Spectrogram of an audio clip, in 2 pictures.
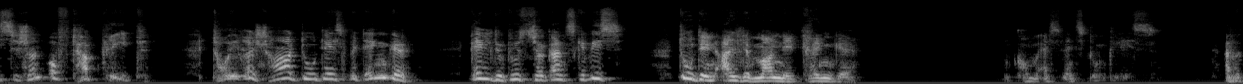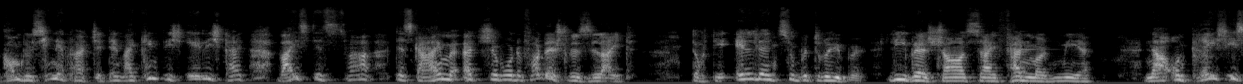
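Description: A steady low drone sits under the audio from start to finish, a mains hum at 60 Hz, around 30 dB below the signal. A ground loop or a nearby transformer has let the power line leak into the signal path.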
